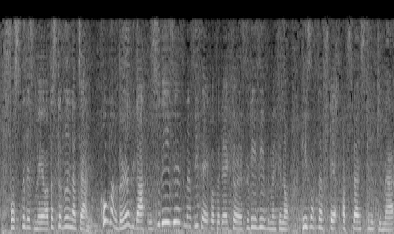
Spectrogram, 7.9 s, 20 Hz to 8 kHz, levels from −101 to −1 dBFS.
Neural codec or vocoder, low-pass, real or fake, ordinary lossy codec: codec, 16 kHz, 1.1 kbps, Voila-Tokenizer; none; fake; none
